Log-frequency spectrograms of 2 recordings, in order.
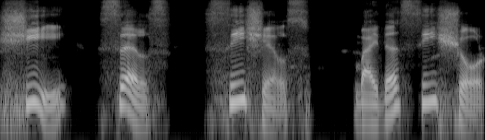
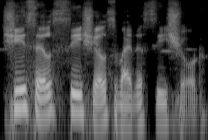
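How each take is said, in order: First: It is said at a moderate pace. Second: It is said faster still.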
